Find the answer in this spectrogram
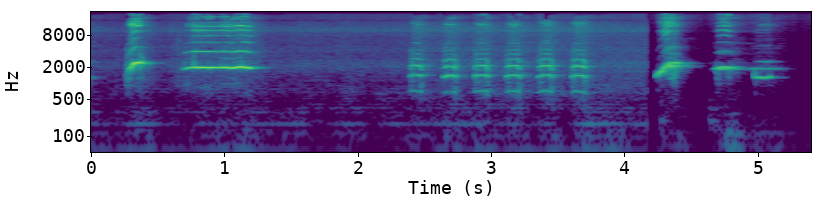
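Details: Pet cockatiel with one sharp rising chirp, a long level whistle, a pause, then six evenly spaced buzzy nasal notes and a few closing whistled slurs.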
